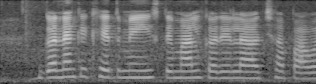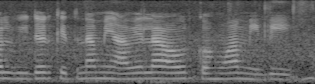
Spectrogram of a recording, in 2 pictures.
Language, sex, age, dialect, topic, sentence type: Bhojpuri, female, 41-45, Northern, agriculture, question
